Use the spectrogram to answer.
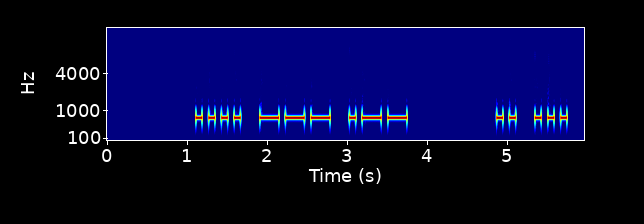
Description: Morse code, heard as a keyed tone, about 15 wpm, 700 Hz. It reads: HOW IS
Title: 2x Word-Spacing - Sentences from Top 100 Words - 15wpm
